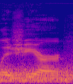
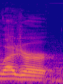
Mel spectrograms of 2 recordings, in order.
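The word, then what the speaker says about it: Legere: T-Mobile's name as John leir yes it's apparently John Ledger leder yes which sounds frighteningly similar to John Legend right and both of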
